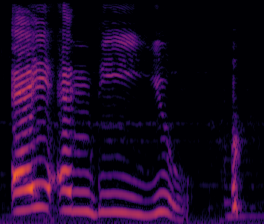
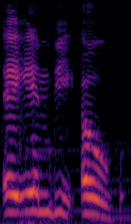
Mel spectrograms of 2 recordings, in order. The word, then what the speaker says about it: Andu: It's a U, not an O. It's A-N-D-U. Not A-N-D-O. That's Ando, not Andu.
